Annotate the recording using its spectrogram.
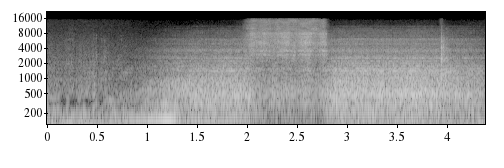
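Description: Steel carving instrument scraping over amalgam in a tooth: a rough, scratchy rubbing, louder and brighter for just under a second about two seconds in.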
